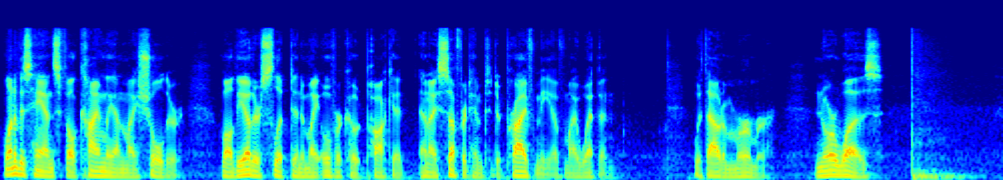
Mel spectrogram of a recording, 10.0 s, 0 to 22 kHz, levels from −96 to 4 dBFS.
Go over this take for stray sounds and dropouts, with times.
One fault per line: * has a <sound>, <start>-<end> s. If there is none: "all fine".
* has a thud, 9.1-9.9 s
